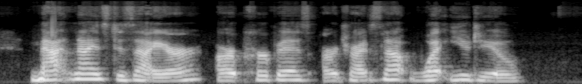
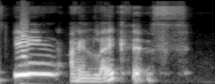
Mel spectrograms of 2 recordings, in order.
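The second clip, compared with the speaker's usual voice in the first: much higher, bright ding of a pleased brain; brain's voice; 13 semitones higher, 5 dB louder, slower than usual. Retold or imitated. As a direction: chime it like a happy bell. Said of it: "your brain goes".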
